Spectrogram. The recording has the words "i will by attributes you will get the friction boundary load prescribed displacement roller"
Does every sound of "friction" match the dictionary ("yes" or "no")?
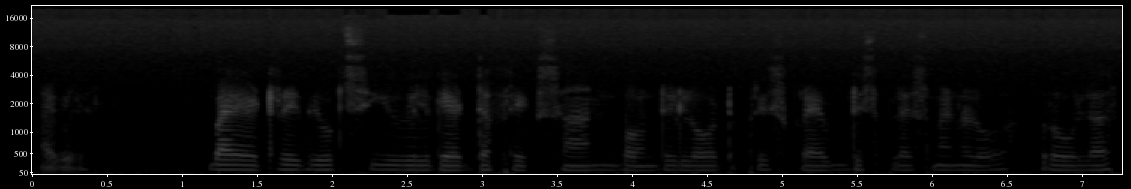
no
